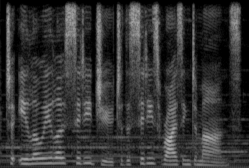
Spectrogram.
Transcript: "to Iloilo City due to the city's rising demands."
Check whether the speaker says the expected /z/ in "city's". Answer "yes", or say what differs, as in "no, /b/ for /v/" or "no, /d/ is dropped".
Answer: yes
